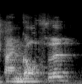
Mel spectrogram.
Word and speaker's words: Llangollen: He was doing the various events at Longleat and the Doctor Who experience at that Welsh place I can never pronounce, Llangollen. – Llangollen. – That's near enough.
